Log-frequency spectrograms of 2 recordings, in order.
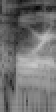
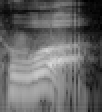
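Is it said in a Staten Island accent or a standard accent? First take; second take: standard; Staten Island. First: It is said in a standard, non-Staten Island accent. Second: It is said in a Staten Island accent.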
